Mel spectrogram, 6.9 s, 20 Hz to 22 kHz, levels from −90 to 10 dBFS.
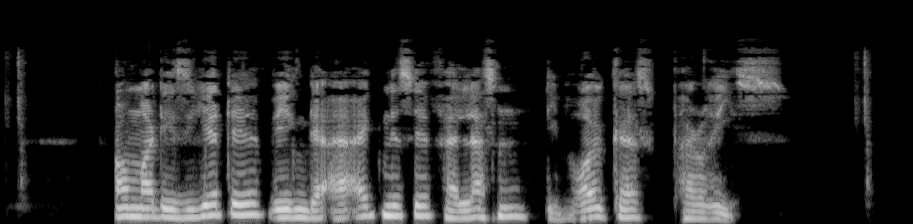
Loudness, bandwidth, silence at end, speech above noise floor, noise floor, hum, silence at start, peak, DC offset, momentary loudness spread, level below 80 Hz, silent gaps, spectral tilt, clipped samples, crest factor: -15 LUFS; 9 kHz; 1 s; 70 dB; -84 dBFS; none; 0.85 s; -2 dBFS; under 0.1%; 10 LU; -56 dBFS; none; -5.5 dB/octave; under 0.1%; 14 dB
